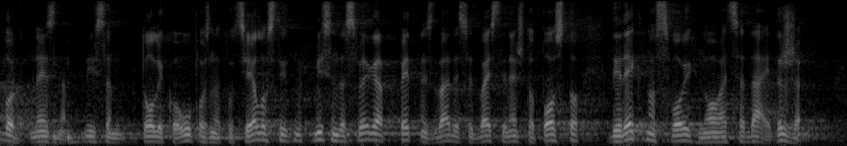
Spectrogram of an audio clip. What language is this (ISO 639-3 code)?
hrv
